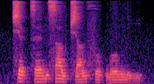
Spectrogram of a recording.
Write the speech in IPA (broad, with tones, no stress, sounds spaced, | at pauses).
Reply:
t͡ɕ ɛː˥˨ k̚ s ɛː˧˥ ŋ s a˥˨ w t͡ɕ a˧˥ w f oː˧˩ k̚ m oː˧ ŋ l i˩˧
